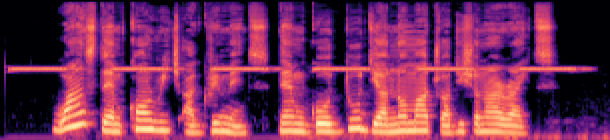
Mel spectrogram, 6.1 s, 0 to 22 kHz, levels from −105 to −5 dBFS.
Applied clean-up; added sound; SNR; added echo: none; Alarm; 14 dB; none.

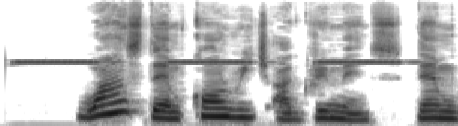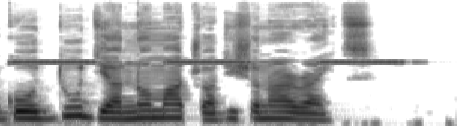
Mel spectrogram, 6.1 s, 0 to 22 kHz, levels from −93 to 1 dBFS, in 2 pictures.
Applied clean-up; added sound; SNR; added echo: classical method spectral subtraction.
